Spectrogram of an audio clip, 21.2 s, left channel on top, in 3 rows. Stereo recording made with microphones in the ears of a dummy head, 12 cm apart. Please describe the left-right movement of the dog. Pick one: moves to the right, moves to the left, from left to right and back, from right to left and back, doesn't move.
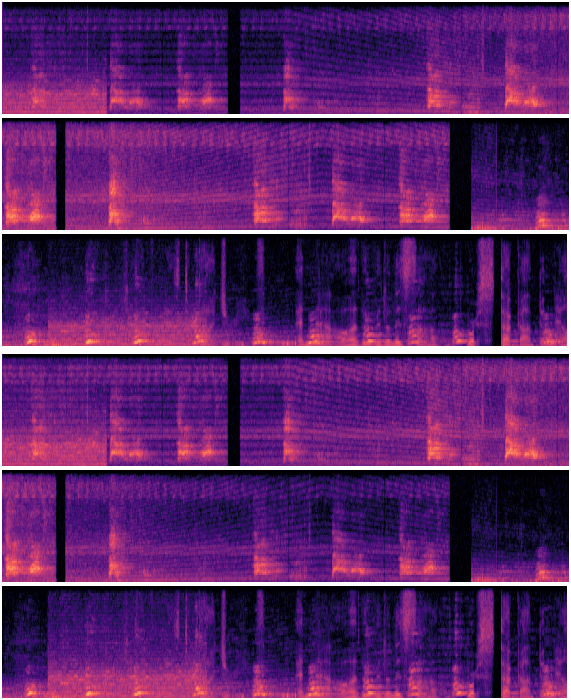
from right to left and back.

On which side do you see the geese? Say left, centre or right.
right.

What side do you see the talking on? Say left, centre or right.
centre.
